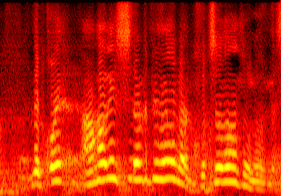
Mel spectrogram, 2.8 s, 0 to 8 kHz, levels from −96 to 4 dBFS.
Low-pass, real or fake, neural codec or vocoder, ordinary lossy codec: none; fake; codec, 16 kHz, 1 kbps, FreqCodec, smaller model; none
